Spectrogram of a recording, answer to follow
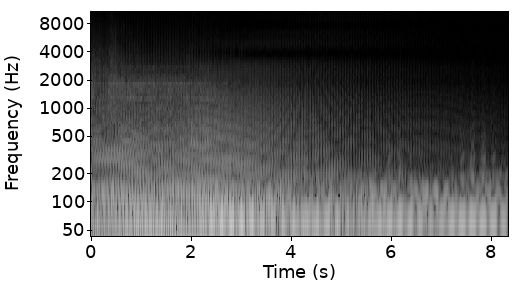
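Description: Electronic music: a deep, steady low drone with a wash of synthesized noise over it that swells over the first few seconds and then slowly fades, its tone sweeping as it goes.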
